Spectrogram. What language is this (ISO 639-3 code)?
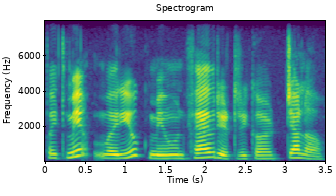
kas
